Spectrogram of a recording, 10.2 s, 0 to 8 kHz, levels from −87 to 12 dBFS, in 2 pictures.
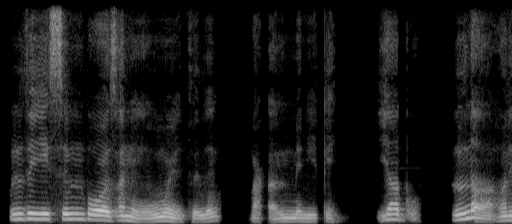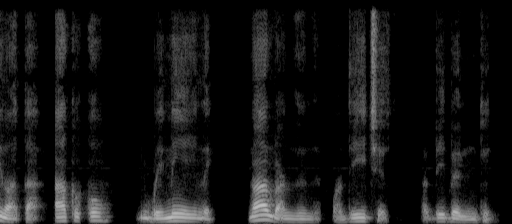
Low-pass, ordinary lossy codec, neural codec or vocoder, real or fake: none; none; codec, 16 kHz, 0.5 kbps, FunCodec, trained on LibriTTS, 25 frames a second; fake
